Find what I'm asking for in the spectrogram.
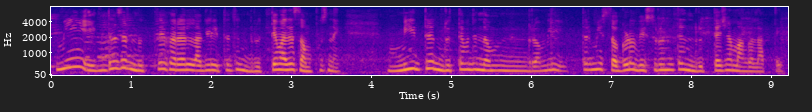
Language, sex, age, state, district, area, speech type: Marathi, female, 18-30, Maharashtra, Akola, rural, spontaneous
